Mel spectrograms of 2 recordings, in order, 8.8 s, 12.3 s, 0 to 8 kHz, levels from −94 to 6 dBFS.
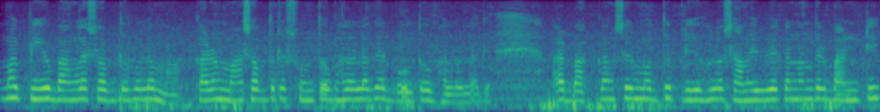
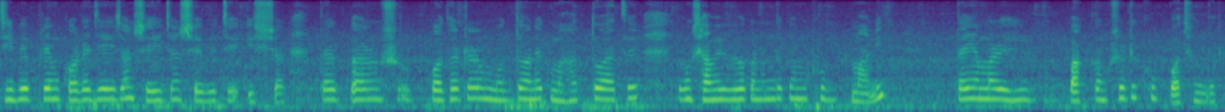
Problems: constant background noise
